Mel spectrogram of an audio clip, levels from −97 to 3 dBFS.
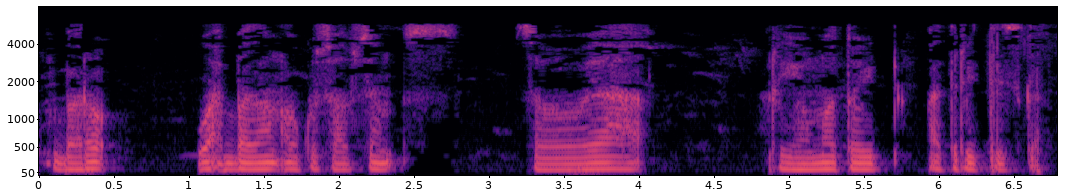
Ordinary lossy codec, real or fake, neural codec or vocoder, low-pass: MP3, 24 kbps; real; none; 7.2 kHz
